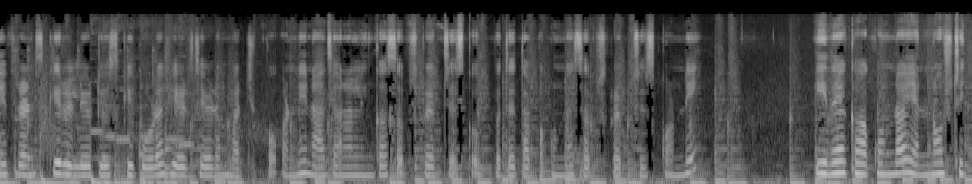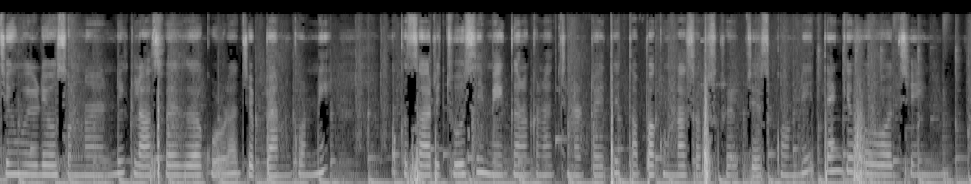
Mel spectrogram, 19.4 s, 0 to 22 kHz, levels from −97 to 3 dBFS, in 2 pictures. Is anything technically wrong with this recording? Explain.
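Yes. From 2.53 s to the end, pre-emphasis is left on. The treble was boosted with a 50 µs FM curve, and the matching de-emphasis was never applied. Highs sit about 11 dB above 1 kHz at 10 kHz. The sound turns thin, bright and sibilant.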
